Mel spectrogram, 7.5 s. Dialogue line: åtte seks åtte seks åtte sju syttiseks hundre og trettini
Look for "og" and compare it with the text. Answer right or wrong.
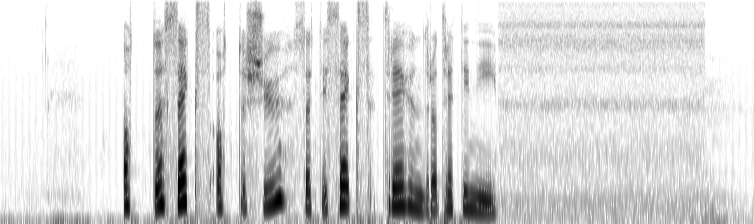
right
